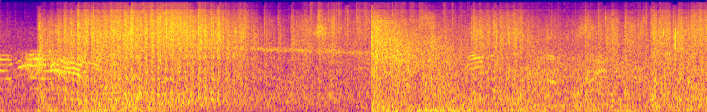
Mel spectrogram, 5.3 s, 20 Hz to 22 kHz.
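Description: B4 howitzer artillery fire in the World War II strategy game Company of Heroes 2 booms loudly among dense, continuous battlefield gunfire and explosions, with a sharp fresh blast partway through.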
